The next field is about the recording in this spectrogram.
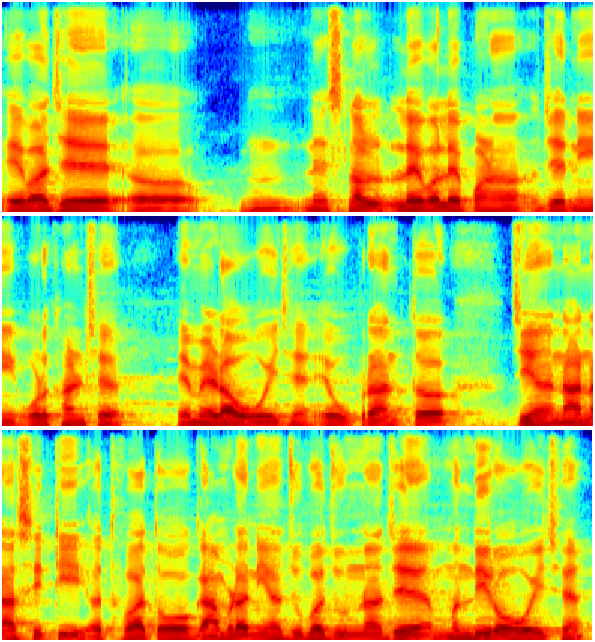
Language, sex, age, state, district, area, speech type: Gujarati, male, 30-45, Gujarat, Junagadh, urban, spontaneous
